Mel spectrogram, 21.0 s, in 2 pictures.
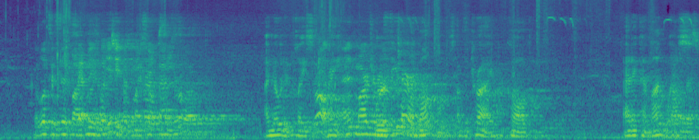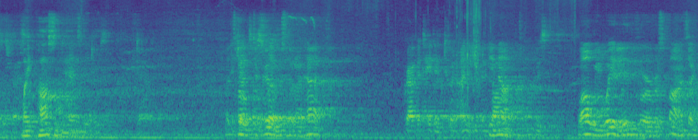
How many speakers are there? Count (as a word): three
